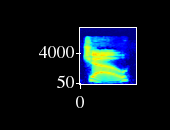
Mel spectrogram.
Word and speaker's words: Djo: So the band name is Joe, but it's spelled DJO.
